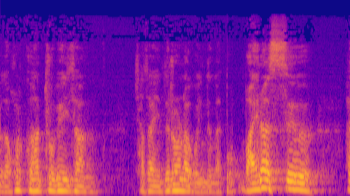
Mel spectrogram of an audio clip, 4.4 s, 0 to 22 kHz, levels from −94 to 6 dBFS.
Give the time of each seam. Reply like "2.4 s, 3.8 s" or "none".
2.9 s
